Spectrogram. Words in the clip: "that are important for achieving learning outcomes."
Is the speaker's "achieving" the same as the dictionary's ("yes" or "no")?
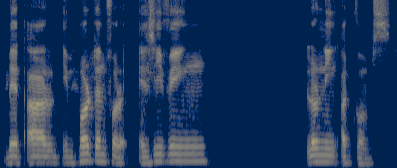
no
